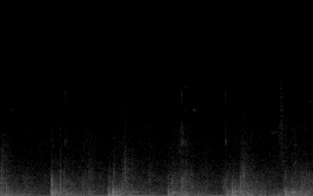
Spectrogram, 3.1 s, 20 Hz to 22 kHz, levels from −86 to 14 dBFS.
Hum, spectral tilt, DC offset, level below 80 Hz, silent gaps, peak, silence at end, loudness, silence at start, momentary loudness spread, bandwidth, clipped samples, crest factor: none; -6.5 dB/octave; under 0.1%; -52 dBFS; none; -28 dBFS; 0 s; -49 LUFS; 0 s; 6 LU; 15.5 kHz; under 0.1%; 20 dB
